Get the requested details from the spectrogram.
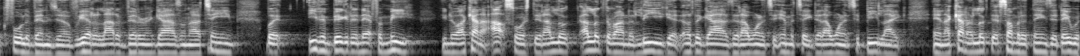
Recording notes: Recorded at the NFL Walter Payton Man of the Year Reception at Super Bowl LII in Minneapolis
